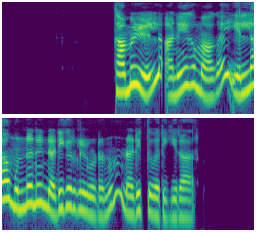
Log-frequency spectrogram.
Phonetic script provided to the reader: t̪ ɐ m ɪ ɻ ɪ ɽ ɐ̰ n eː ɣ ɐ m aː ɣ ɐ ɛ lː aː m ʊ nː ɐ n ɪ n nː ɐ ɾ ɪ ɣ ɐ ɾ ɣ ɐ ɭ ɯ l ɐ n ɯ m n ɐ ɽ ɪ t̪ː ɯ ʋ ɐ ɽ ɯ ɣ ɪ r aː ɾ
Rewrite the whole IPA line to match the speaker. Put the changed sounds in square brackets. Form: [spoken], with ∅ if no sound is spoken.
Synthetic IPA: t̪ ɐ m ɪ ɻ ɪ [l] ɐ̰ n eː ɣ ɐ m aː ɣ ɐ ɛ lː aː m ʊ nː ɐ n ɪ n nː ɐ [ɽ] ɪ ɣ ɐ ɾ ɣ ɐ ɭ ɯ [ɽ] ɐ n ɯ m n ɐ ɽ ɪ t̪ː ɯ ʋ ɐ [ɾ] ɯ ɣ ɪ r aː ɾ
